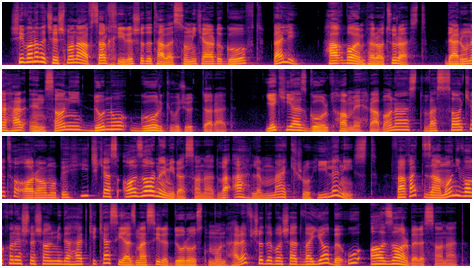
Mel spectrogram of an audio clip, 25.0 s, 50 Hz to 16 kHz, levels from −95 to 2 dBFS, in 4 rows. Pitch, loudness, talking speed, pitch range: 145 Hz, -22 LUFS, 160 wpm, 115-180 Hz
